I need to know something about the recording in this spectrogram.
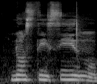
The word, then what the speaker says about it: Gnosticismo: Gnosticismo, gracias. Se escribe con G, pero muy bien.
